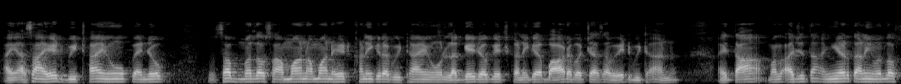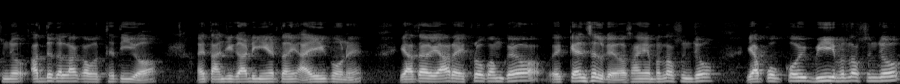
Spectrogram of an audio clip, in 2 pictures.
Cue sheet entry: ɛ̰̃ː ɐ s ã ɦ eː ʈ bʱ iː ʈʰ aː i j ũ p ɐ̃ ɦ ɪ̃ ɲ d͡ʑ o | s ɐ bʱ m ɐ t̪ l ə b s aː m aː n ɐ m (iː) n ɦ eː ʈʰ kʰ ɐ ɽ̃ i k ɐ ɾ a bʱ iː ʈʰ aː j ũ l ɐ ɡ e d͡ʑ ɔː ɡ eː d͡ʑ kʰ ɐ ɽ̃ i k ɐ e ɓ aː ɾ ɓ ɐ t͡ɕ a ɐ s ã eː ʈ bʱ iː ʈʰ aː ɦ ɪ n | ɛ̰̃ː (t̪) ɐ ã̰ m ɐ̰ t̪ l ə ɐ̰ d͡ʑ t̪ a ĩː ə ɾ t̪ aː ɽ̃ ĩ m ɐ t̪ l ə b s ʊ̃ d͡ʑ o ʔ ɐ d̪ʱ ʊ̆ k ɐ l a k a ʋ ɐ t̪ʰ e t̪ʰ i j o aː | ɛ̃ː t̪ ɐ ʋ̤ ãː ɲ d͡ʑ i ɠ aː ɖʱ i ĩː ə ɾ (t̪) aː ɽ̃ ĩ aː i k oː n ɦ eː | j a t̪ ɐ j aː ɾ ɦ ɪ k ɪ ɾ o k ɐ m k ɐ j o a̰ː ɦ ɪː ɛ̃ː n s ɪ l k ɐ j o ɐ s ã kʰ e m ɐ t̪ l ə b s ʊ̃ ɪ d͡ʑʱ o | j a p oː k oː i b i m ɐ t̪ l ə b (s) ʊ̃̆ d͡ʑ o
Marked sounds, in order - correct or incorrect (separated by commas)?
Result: incorrect, correct, correct, correct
